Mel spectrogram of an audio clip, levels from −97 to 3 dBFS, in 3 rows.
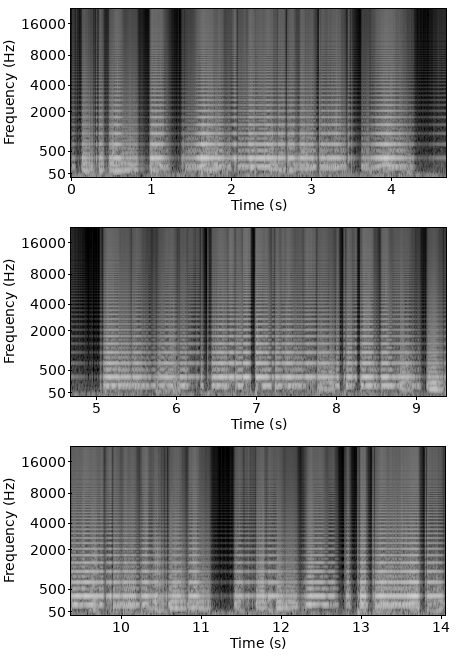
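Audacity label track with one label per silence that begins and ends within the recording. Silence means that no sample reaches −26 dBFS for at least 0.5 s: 4.240000	5.090000	silence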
